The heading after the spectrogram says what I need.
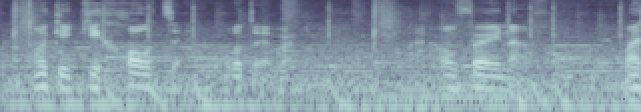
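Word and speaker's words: Quixote: By the way, Pixote is pronounced Kote. Okay. Kiote.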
